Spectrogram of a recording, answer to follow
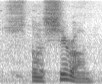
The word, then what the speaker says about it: Chiron: Simon, how do you say that? The other Bugatti? I don't know. Syrian or Chiron? Chiron. Chiron, yeah.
